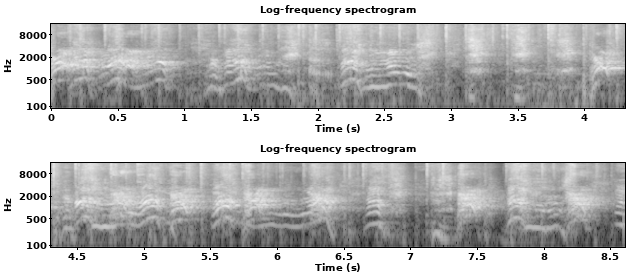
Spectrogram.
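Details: Pomeranians Sam and Marine in a barking duet: rapid overlapping yaps mixed with whining, bending yelps, almost no pause between calls.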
